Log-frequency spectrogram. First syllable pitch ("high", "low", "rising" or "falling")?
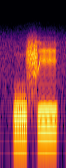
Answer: low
